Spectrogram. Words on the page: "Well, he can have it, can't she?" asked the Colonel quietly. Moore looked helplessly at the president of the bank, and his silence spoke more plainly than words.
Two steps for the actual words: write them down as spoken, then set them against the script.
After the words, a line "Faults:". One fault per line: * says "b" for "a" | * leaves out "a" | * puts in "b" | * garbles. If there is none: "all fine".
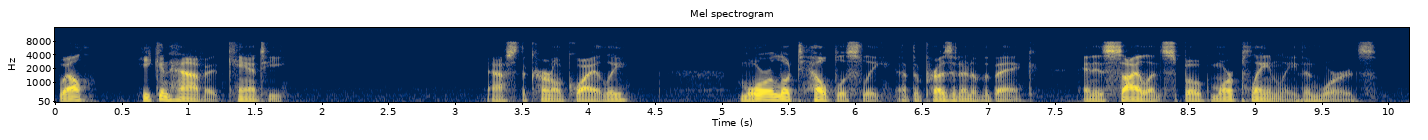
"Well, he can have it, can't he?" asked the Colonel quietly. Moore looked helplessly at the president of the bank, and his silence spoke more plainly than words.
Faults:
* says "he" for "she"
